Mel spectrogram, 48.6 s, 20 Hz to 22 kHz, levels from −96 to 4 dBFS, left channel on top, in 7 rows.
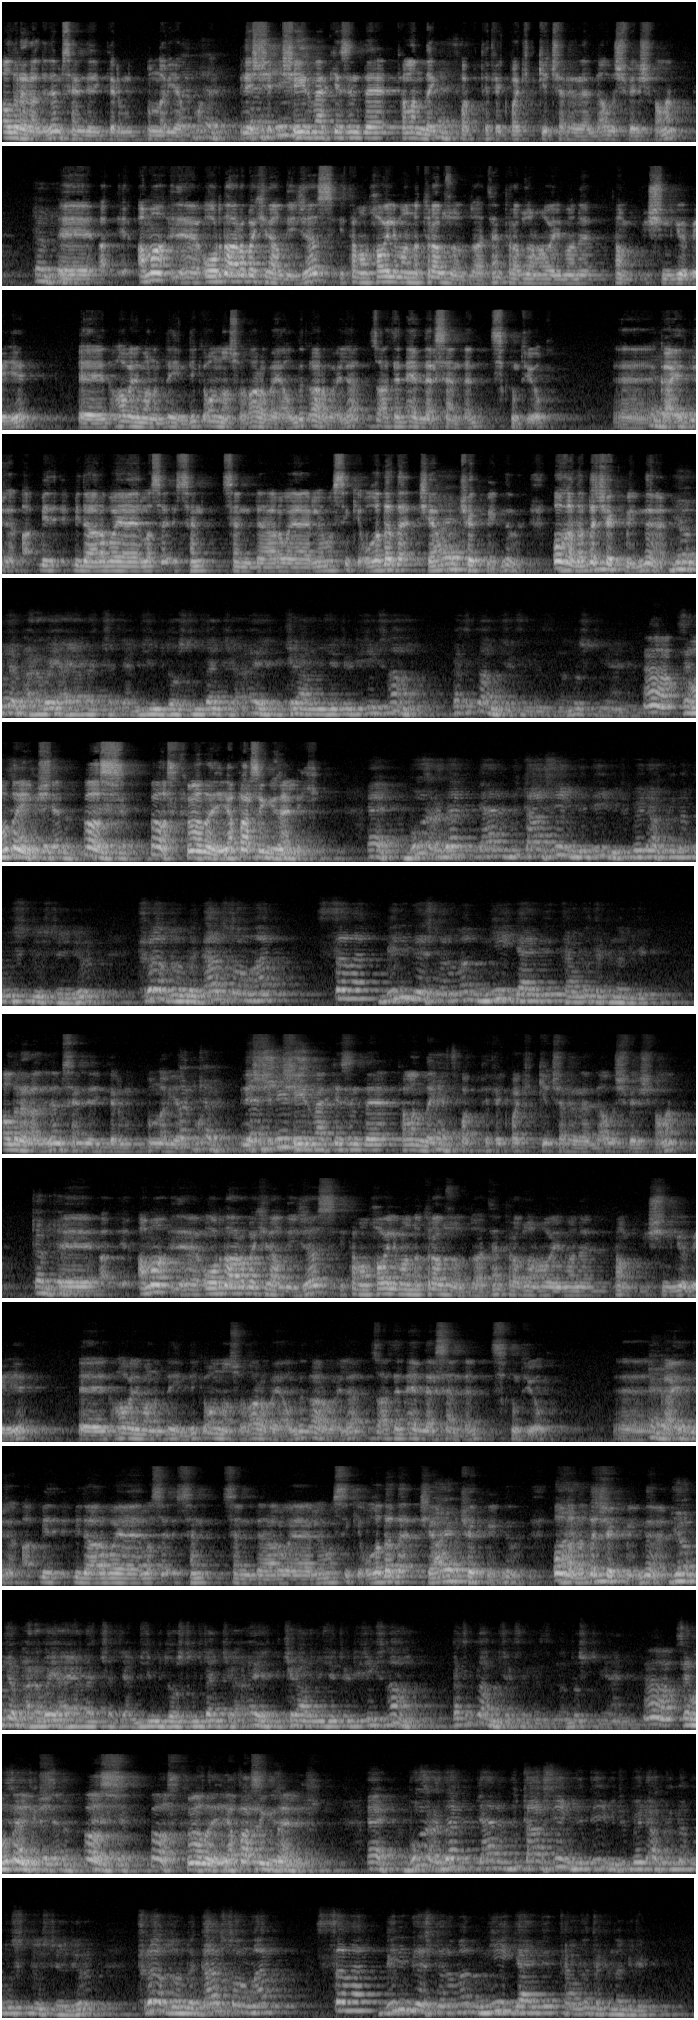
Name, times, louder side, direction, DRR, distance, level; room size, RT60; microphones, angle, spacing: voice 1, 0.0-2.0 2.4-6.7 7.5-14.1 14.6-19.3 20.0-27.5 34.2-35.9 36.2-37.7, left 3 dB, 55° left, 5 dB, 0.8 m, -32 dB
voice 2, 1.8-3.2 4.3-4.5 7.2-7.7 20.3-20.8 25.1-25.4 26.4-26.9 27.2-31.9 32.3-34.0 34.5-36.0 36.6-37.7 38.3-42.6 43.0-44.4 44.8-48.1, equal, 75° right, -1 dB, 4.2 m, -36 dB
26.5 x 9.4 x 4.4 m, 0.98 s
head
